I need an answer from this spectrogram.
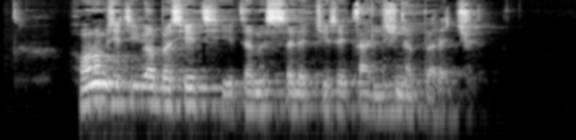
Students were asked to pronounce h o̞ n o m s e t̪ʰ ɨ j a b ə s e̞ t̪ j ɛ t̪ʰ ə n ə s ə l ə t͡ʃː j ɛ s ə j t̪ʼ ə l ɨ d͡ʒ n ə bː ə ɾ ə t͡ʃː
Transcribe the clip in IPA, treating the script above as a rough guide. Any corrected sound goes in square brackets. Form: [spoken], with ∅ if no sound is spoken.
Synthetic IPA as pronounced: h o̞ n o m s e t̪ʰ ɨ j a b ə s e̞ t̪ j ɛ t̪ʰ ə [m] ə s ə l ə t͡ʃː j ɛ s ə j t̪ʼ [a] l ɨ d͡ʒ n ə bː ə ɾ ə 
